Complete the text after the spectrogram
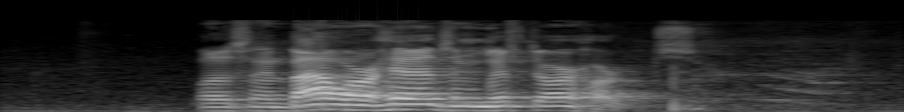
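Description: A man speaks loudly in a large echoing room.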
